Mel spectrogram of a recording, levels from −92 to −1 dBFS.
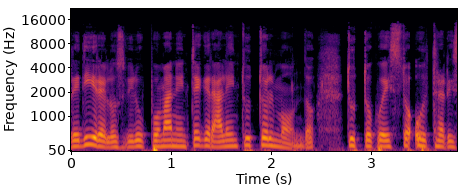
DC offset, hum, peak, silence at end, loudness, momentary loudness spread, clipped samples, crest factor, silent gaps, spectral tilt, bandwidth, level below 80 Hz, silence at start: under 0.1%; none; -10 dBFS; 0 s; -29 LUFS; 8 LU; under 0.1%; 18 dB; none; -6 dB/octave; 15 kHz; -38 dBFS; 0 s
